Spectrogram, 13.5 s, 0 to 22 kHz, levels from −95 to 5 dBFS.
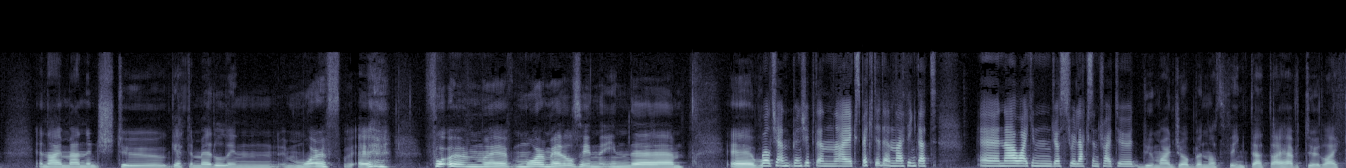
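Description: A section at the wrong speed runs from 7.62 to 11.38 s, where the audio plays back 1.7 times faster than it was recorded. Because speed and pitch move together here, the sound becomes hurried and jumps up by roughly ten semitones, then drops back to normal at the end of the section. The likely cause is an editor or player that timed this stretch to the wrong clock.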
